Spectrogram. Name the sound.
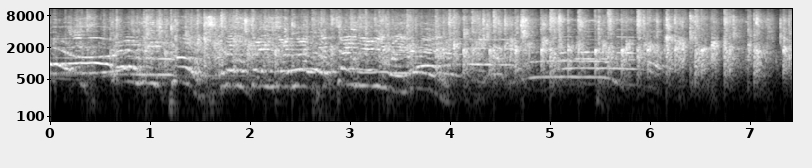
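audience clapping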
